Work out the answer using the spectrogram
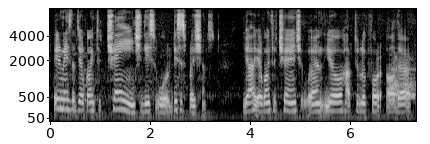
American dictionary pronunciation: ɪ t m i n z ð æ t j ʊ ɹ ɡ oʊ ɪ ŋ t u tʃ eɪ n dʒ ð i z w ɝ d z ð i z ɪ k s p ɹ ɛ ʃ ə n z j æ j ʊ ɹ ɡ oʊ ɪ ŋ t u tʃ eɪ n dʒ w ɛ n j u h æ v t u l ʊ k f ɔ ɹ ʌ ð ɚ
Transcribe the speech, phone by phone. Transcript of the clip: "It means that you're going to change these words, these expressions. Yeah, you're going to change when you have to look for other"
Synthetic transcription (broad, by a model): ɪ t m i n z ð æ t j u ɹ ɡ oʊ ɪ ŋ t u tʃ eɪ n dʒ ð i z w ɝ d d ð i s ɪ s p ɹ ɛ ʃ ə n s j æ j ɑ ɹ ɡ oʊ ɪ ŋ t u tʃ eɪ n dʒ w ɛ n j u h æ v t u l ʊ k f ɔ ɹ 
